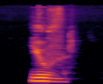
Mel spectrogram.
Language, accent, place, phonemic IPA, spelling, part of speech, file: French, France, Lyon, /juv/, youv, noun, LL-Q150 (fra)-youv.wav
- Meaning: thug, hooligan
